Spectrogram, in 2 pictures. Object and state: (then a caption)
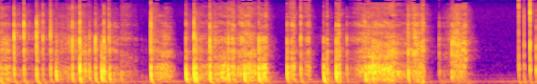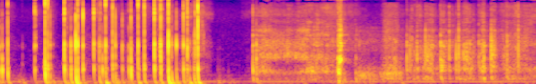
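Cardboard box. A small, hollow kraft cardboard cutlery box resting on bedding is tapped on top with fingertips and scratched along its side panel with long nails. Quick, dry taps and rough scratching come in dense bursts separated by short pauses, with a crisp run of sharp, bright ticks near the middle. The sound is close and papery, and a faint steady low hum runs underneath.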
